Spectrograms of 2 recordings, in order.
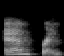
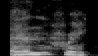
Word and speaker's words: Anne Frank: Her name is pronounced Anne Frank. Can you say that again? Anne Frank.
